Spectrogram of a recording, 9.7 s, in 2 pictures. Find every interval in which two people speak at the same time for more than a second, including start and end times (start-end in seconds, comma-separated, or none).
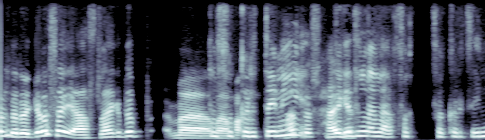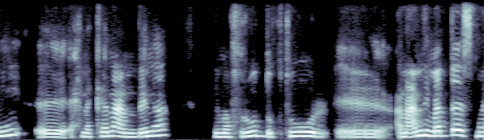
2.0-3.6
